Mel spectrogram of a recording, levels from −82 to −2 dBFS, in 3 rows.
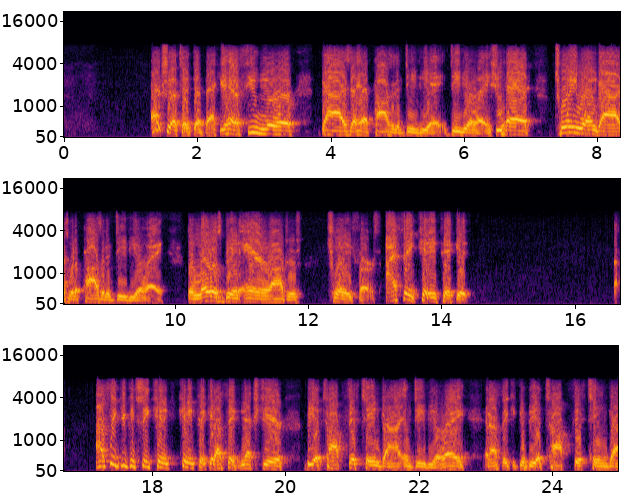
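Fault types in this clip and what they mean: Hard clipping: The speech is driven about 28 dB past full scale, so nearly a third of the waveform is sliced flat, giving a harsh fuzz throughout.
AMR comfort noise: When the phone decides nobody's talking, the real background drops out and smooth synthetic hiss fills in, at the start and around 14.6 to 17.2 s.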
